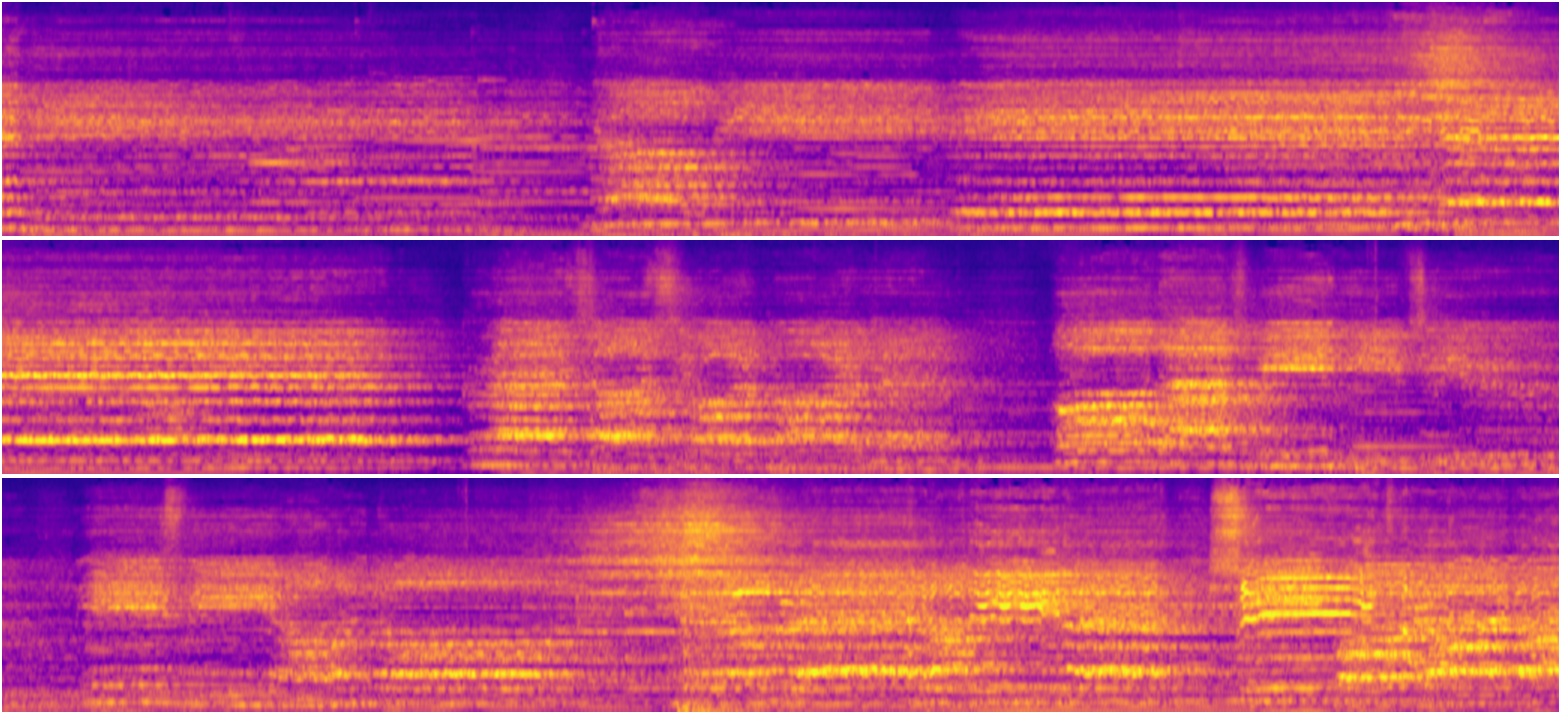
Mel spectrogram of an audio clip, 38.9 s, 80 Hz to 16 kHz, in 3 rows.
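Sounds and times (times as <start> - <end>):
choir singing held chords: 0.0 - 38.9
instrumental accompaniment: 0.0 - 38.9.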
